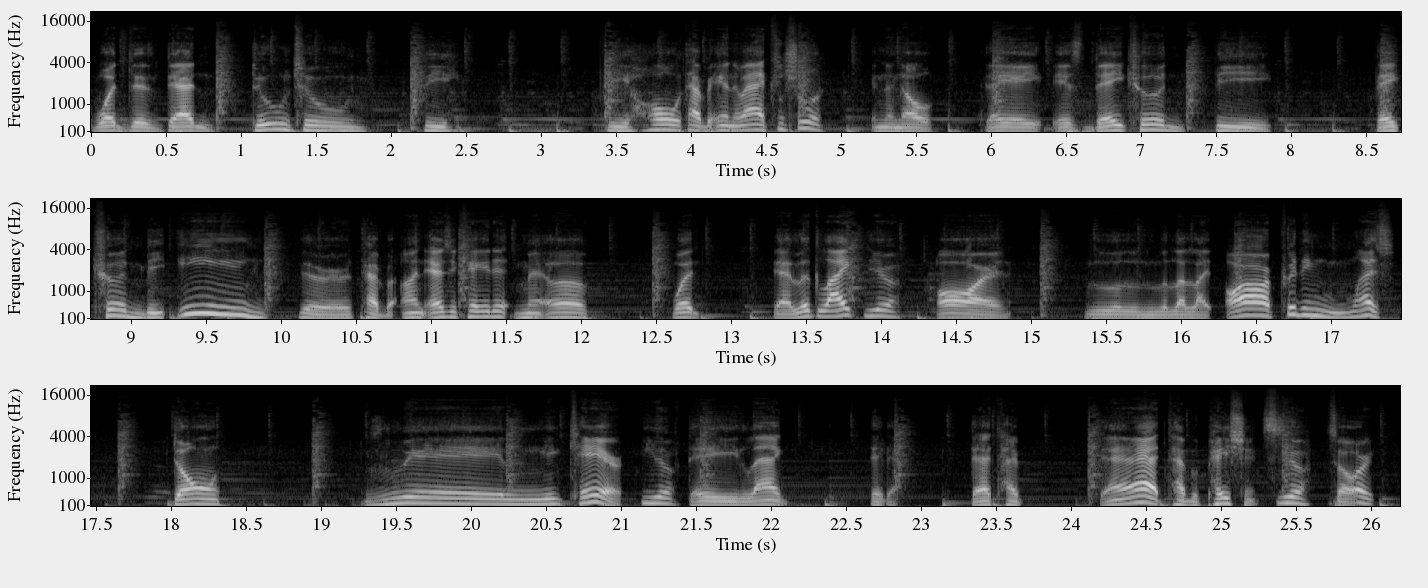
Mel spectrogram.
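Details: Stuttering in an adult man who still struggles with his speech impediment.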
